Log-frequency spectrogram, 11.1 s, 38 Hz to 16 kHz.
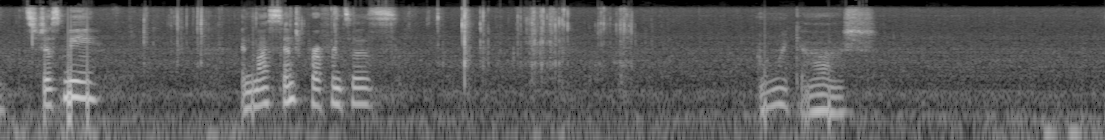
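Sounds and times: plastic packet crinkling: 1.3s - 3.2s, 4.2s - 6.6s
plastic packet snapping: 1.4s - 2.3s, 4.3s - 6.6s.

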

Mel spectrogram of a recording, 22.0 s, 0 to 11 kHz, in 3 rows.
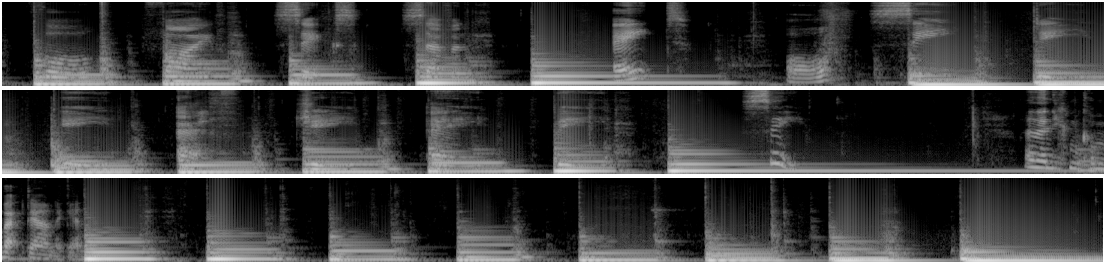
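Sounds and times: double bass plucked scale: 0.0s - 5.0s, 5.8s - 22.0s
person counting: 4.0s - 11.6s, 12.2s - 12.9s.

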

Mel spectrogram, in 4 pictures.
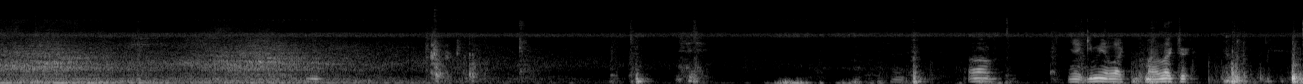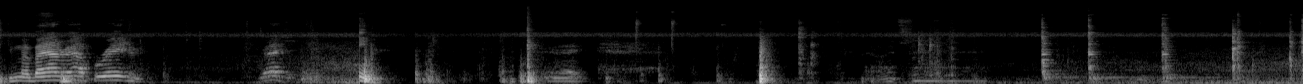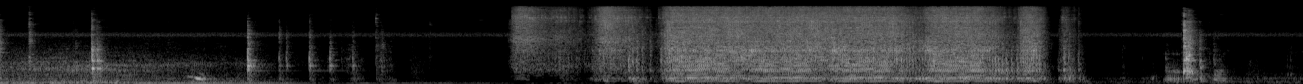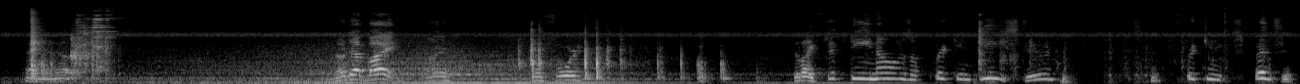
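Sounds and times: cordless electric ratchet running: 31.2s - 36.9s
metal tools clinking: 39.8s - 40.4s.

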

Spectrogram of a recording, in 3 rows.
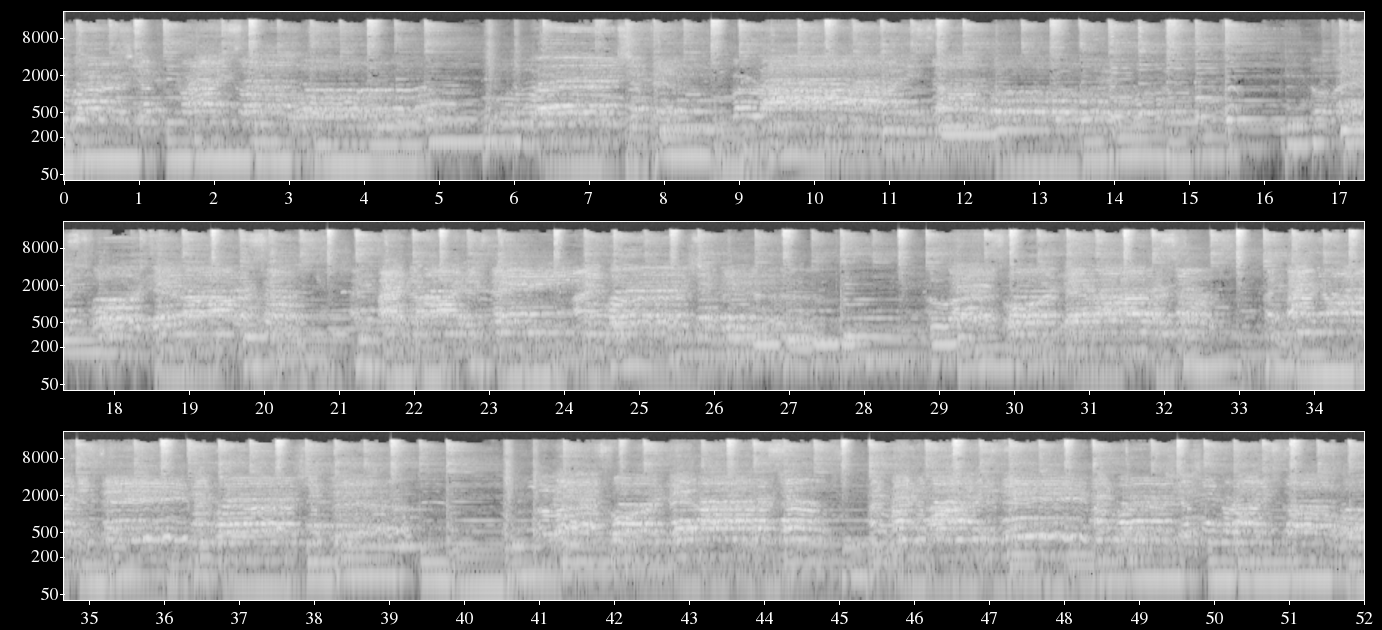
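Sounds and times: group singing gospel song: 0.0s - 52.0s
live band with steady beat: 0.0s - 52.0s.

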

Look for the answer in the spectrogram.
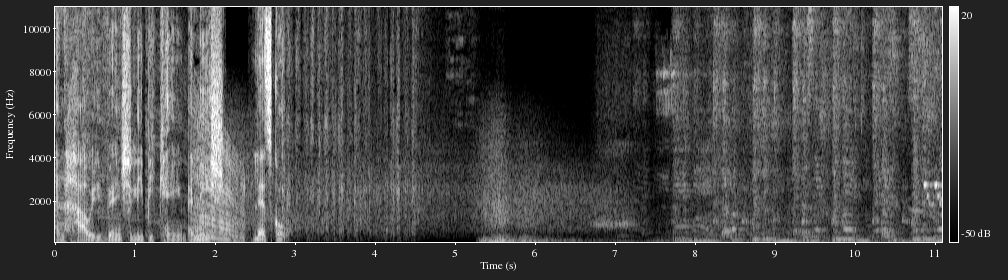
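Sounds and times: fast scratchy crackling: 1.3s - 4.9s.

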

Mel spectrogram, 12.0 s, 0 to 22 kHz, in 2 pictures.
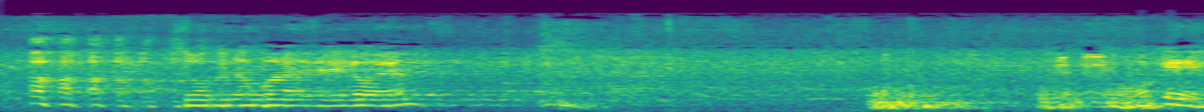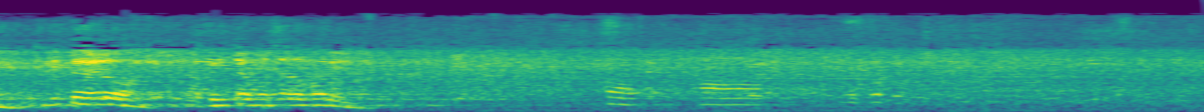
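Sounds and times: busy hall rumble: 0.0s - 12.0s.

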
